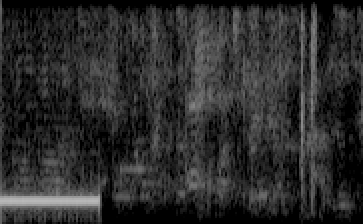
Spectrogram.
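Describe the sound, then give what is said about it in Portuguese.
A telephone ringback tone while calling a mobile phone: one loud, steady mid-pitched tone lasting under a second, then it stops and faint voices follow. “Tô ligando, deixa eu ver se atende.”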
